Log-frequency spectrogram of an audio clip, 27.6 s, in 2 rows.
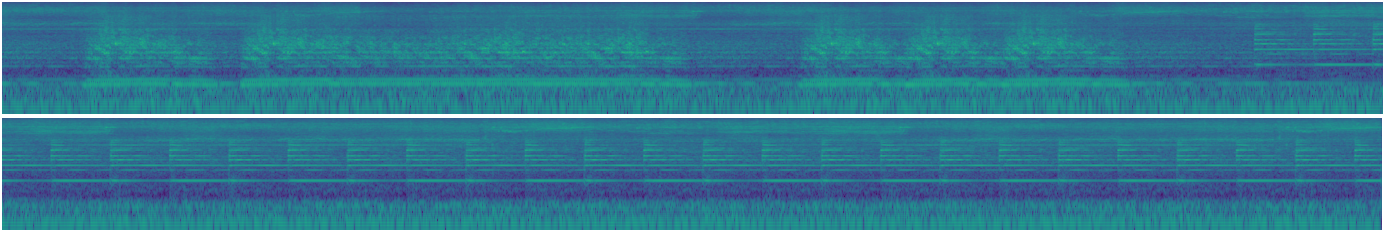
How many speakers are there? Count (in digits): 0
